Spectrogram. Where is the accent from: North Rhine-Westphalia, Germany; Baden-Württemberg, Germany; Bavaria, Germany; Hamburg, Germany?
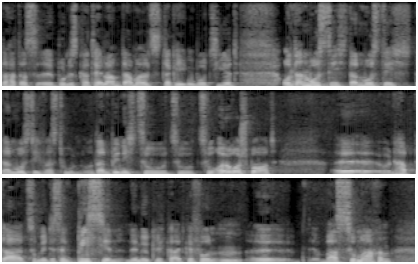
Baden-Württemberg, Germany; Swabia; accent: Swabian; now in Munich, Germany; ich bin ja Schwabe, Ne? Und ich konnte dann aber wirklich Hochdeutsch sprechen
